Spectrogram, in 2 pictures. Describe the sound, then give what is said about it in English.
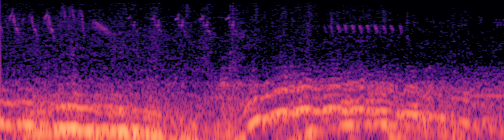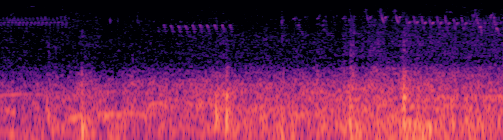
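Songs of whales and dolphins: long, low moaning calls that swoop up and down in pitch, overlapping against a steady underwater rumble, with fainter higher squeaks now and then. No one speaks. “The whales and dolphins are here. Listen to their songs, for the whales are the record keepers of Earth, and the dolphins are record keepers of humans.”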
